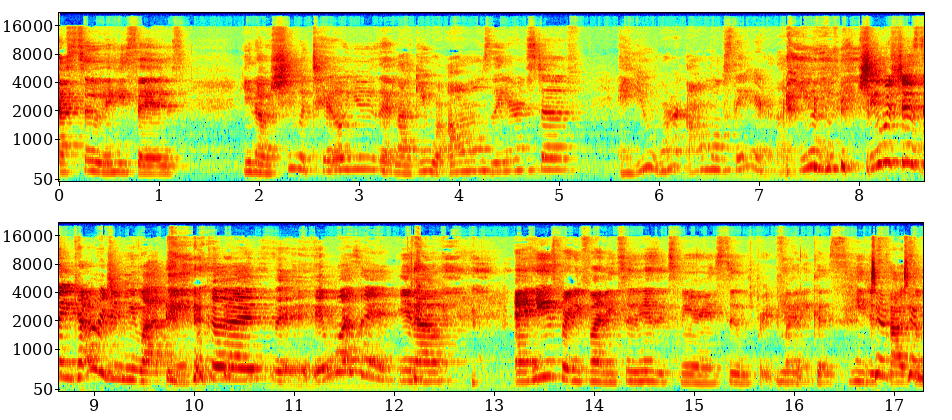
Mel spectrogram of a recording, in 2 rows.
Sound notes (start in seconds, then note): 9.7 laughter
